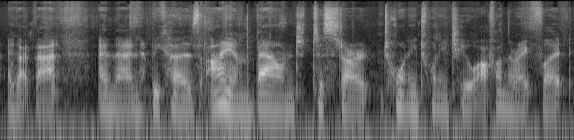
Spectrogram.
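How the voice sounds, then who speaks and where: A woman in her thirties with a stuffy head cold, chatting casually to camera about her budget, sniffling and self-deprecating. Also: low-pitched. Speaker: budgeting vlogger.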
